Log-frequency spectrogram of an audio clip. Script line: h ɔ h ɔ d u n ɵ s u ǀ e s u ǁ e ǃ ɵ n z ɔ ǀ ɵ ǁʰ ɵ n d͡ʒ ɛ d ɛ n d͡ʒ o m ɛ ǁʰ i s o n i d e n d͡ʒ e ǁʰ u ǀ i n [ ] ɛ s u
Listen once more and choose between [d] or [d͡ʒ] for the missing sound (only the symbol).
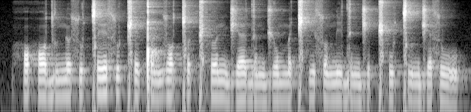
d͡ʒ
